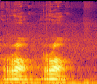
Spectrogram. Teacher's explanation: Sifatnya ini takrir. Takrir ini artinya bergetar, ra. Tetapi bergetar ini harus dikombinasikan dengan sifat yang lain, yaitu sifat inhirab.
